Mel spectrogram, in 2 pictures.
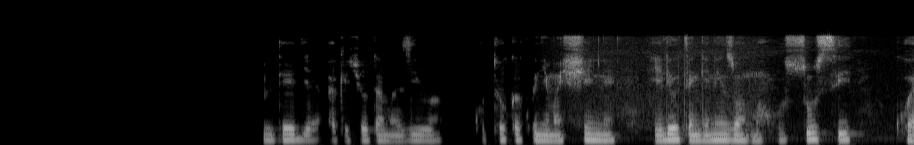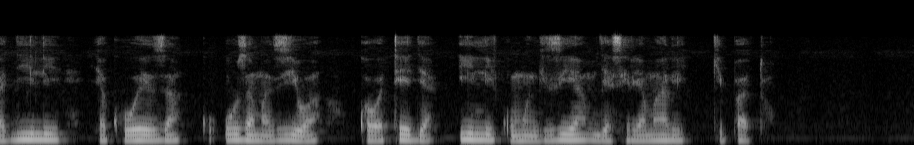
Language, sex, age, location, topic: Swahili, male, 18-24, Dar es Salaam, finance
